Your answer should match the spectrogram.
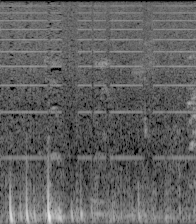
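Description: A few short, soft low thumps in the first half-second or so, then quiet room tone with a faint steady electrical hum.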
